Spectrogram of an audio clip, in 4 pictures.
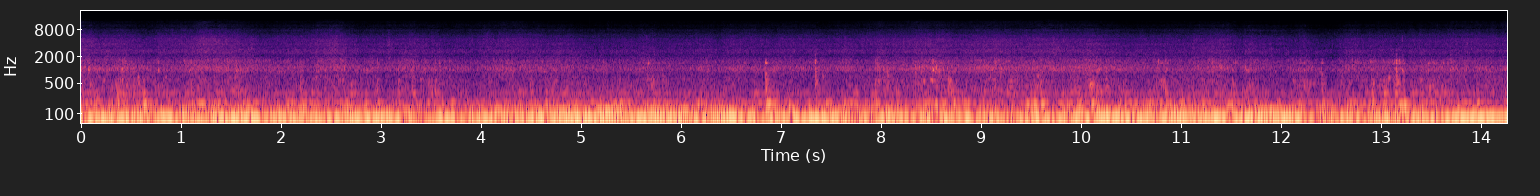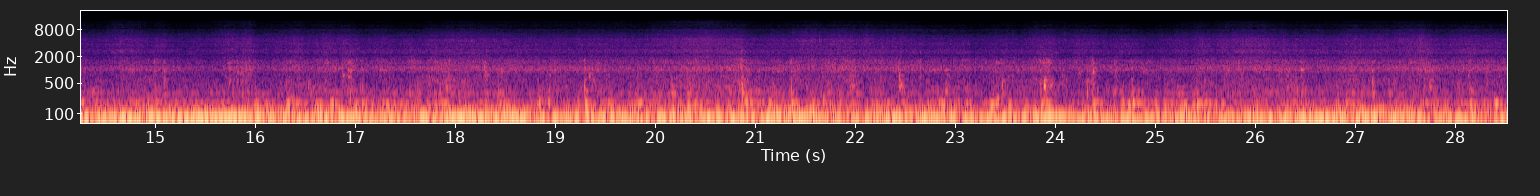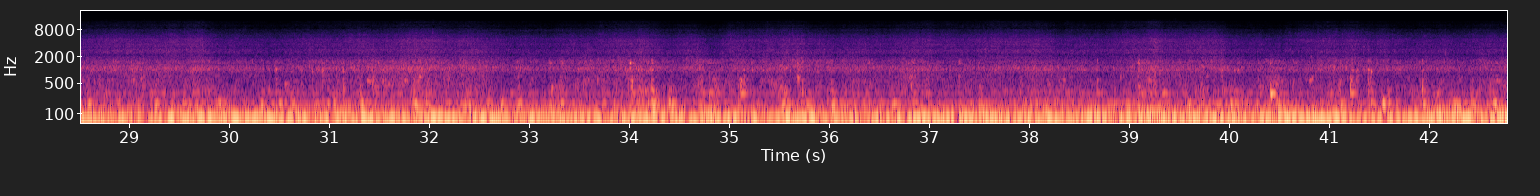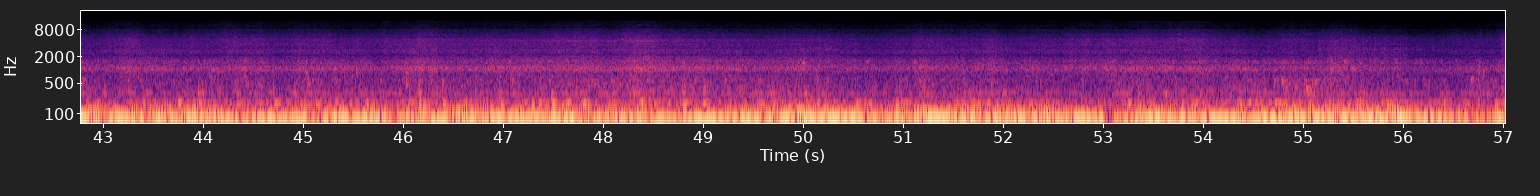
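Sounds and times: water rushing along hull: 0.0s - 57.0s
wind rumbling on microphone: 0.0s - 57.0s.

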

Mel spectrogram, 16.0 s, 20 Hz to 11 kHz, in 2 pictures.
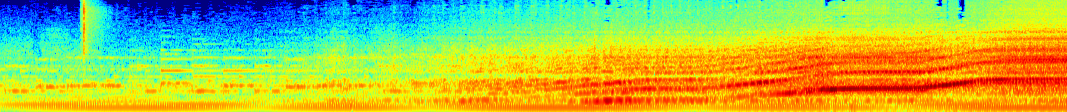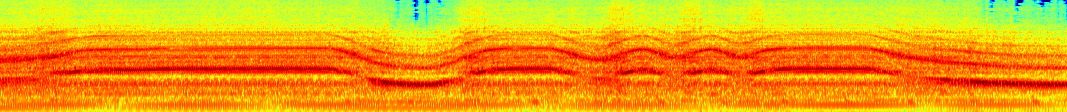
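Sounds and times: small electric motor whining: 3.0s - 16.0s.

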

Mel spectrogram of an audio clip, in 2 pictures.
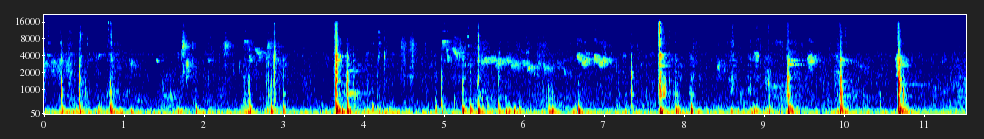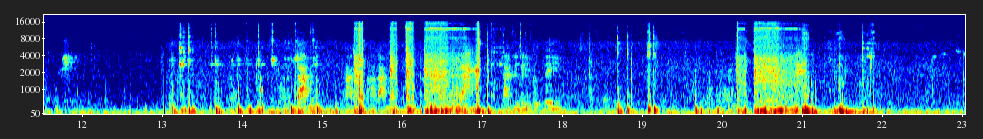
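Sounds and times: metal parts knocking and clicking: 13.0s - 17.4s.

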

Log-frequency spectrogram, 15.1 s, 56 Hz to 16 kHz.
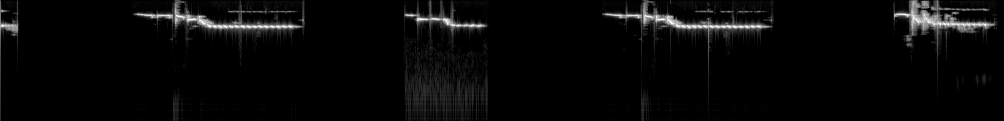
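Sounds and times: bird singing high trilling song: 0.0s - 0.3s, 2.0s - 4.6s, 6.1s - 7.3s, 9.1s - 11.6s, 13.4s - 15.0s.

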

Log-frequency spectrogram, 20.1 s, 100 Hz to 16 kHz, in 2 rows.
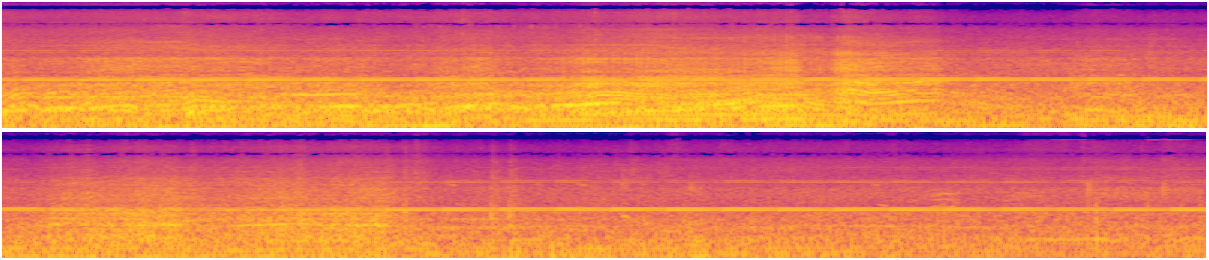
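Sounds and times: level crossing warning bell: 0.0s - 20.0s
traffic rumble: 0.0s - 20.0s.

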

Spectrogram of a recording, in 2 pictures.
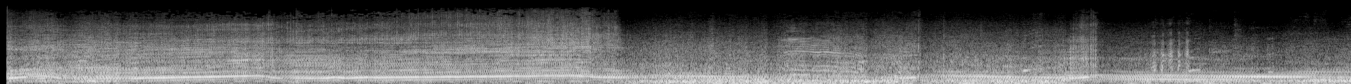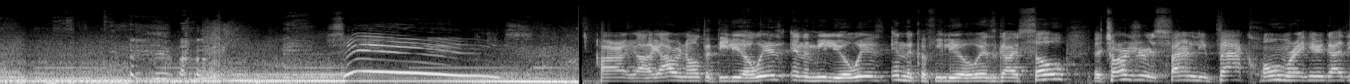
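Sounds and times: car engine accelerating: 0.1s - 19.4s.

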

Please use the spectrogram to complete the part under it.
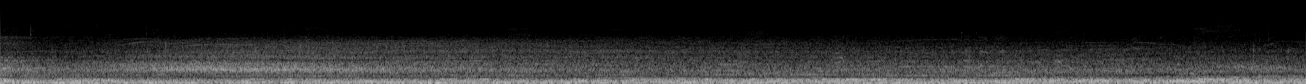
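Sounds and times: low rumbling noise: 0.0s - 13.0s.

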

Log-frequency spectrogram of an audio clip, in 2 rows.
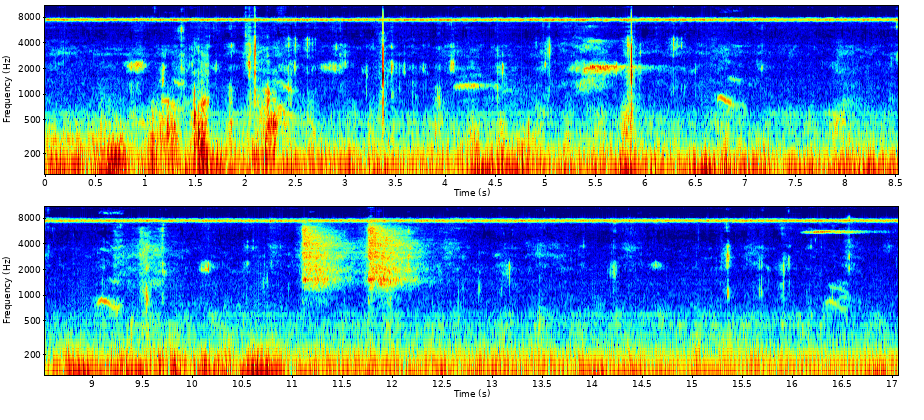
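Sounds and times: monkey chewing: 0.0s - 17.0s
wet mouth smacking: 0.8s - 6.9s
sharp click: 11.1s - 12.4s.

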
